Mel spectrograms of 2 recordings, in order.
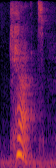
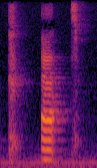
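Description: First: The word is said whole without breaks. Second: The word is broken into separate sounds. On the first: The sounds are put back together into a word. "the students would sweep it and they would say cat" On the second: The word is broken apart into its sounds. "I wouldn't say the whole word. I would just say k-at"

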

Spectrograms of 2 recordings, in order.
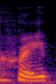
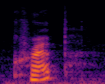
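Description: First: It is said the American way. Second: It is said in a non-American way.

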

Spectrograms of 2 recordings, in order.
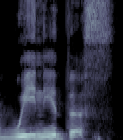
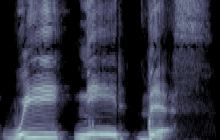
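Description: First: It is said in a calm, plain way. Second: It is said in a fiery, forceful way.

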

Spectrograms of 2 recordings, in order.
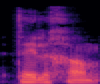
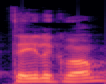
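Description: First: The name is pronounced the Dutch way. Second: The name is pronounced the English way. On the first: The speaker calls it right. "Telegram, excuses" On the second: The speaker calls it wrong. "Ik doe het internationaal"

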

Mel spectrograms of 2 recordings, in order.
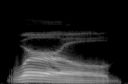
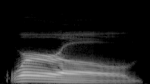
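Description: No difference in how they are said.

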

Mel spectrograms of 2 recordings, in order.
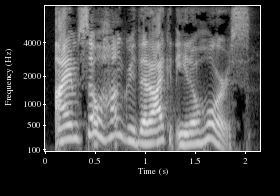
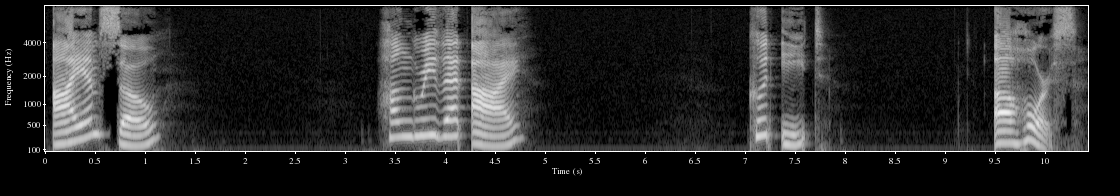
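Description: First: The sentence is said at a natural pace. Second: The sentence is said slowly. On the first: "this time we will go at a more natural pace" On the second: "this time repeat after me"

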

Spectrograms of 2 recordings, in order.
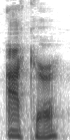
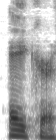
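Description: First: The first vowel sounds like 'ah'. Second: The first vowel sounds like 'ay'. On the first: The speaker calls it wrong. "but it's not acre" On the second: The speaker calls it right. "It's acre"

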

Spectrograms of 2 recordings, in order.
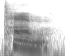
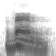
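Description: First: The word begins with a t sound. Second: The word begins with a th sound. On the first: "and then a T sound" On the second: "pronounce with a TH"

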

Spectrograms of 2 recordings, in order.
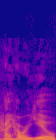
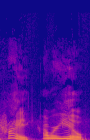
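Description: First: The greeting is said quickly and hurriedly. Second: The greeting is said slowly and attentively. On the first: The greeting is a passing formality. The speaker calls it wrong. "not just be rushing by saying" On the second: The greeting shows real attention to the other person. The speaker calls it right. "actually look at them in the eye and say"

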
